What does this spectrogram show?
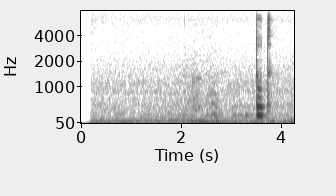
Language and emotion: Russian, neutral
